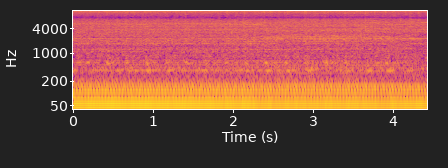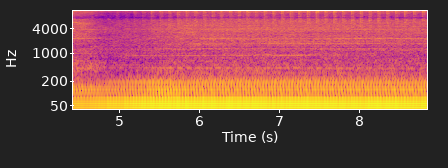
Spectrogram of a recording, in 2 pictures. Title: Engine Noise? Can anyone guess the issue of the ticking noise? What is it?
